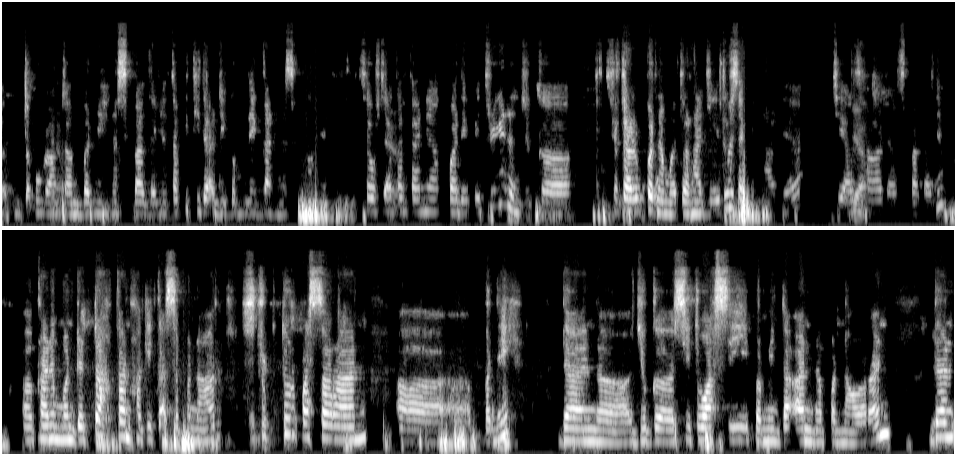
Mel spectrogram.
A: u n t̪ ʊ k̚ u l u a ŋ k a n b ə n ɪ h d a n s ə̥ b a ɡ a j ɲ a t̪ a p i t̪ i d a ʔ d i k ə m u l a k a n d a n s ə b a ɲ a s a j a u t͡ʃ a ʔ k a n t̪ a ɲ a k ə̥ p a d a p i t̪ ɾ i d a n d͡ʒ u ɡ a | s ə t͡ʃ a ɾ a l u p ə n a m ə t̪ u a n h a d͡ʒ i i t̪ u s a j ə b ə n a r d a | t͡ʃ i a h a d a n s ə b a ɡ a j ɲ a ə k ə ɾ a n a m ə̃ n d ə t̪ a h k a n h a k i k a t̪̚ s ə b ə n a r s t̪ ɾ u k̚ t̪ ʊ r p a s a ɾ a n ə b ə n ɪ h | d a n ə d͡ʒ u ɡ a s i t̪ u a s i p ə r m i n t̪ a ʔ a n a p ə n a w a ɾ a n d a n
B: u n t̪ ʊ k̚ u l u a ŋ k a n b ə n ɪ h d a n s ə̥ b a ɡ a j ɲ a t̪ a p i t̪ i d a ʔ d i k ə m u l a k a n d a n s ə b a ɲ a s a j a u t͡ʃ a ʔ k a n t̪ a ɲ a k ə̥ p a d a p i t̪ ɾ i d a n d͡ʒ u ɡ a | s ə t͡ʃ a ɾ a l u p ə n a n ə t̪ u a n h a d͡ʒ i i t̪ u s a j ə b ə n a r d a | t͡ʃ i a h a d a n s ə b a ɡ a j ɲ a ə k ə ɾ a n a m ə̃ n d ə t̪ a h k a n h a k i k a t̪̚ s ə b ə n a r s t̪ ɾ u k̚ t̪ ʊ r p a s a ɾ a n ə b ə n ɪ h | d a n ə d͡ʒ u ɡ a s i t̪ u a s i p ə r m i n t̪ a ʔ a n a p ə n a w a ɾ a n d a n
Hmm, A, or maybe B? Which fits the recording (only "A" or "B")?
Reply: A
